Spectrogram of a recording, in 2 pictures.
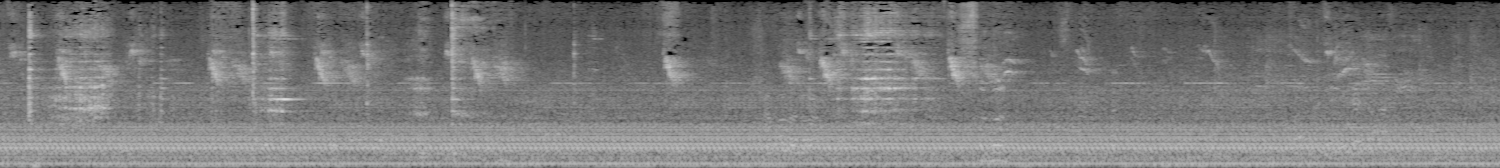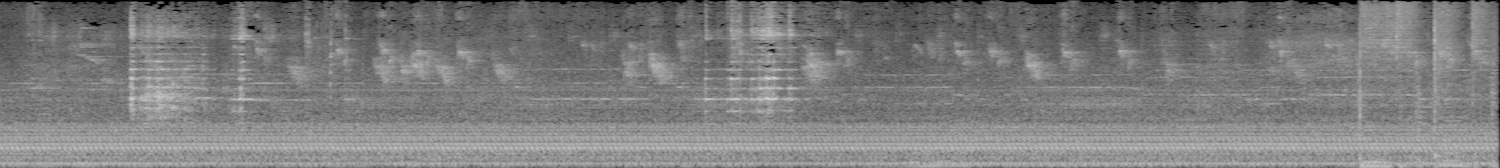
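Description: A ratchet wrench clicks as bolts are turned.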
